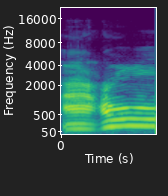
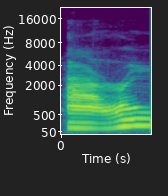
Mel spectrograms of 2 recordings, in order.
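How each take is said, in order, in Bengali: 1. স্বরধ্বনিটি ছোট করে রাখা হয়। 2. স্বরধ্বনিটি লম্বা করে টানা হয়। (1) "এখানে কিন্তু লম্বা হবো না" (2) "এরকম লম্বা হবো"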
